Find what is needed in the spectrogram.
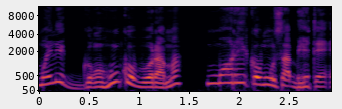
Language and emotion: Nepali, disgusted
